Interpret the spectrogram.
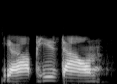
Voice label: i killed enemy, swat fem; vo; Counter Strike Model Pack; CS:GO

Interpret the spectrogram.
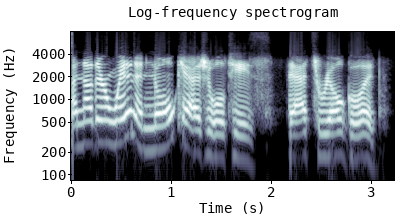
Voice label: round won no casualities, swat fem; vo; Counter Strike Model Pack; CS:GO

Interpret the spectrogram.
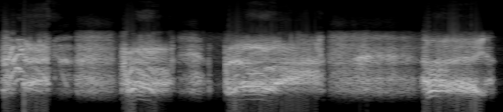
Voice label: taunt, balkan; balkan epic

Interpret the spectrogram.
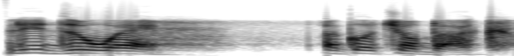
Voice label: following friend, fem; vo

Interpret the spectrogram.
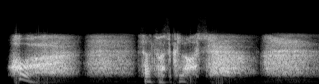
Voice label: close call, gendarmerie male; vo

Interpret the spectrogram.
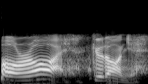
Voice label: cheer; Counter Strike Model Pack; CS:GO

